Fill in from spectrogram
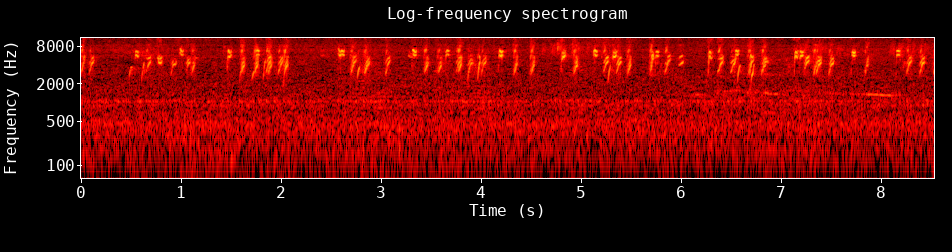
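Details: Wild European goldfinch recorded in nature, its batbata twitter used to encourage goldfinches to sing: short clusters of crisp, high chirps and quick trills repeated roughly every second, with quiet gaps and faint background hiss.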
